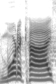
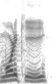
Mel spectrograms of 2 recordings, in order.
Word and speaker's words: Mordecai: His name is Mordecai. Some I've heard it pronounced Mordecai.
